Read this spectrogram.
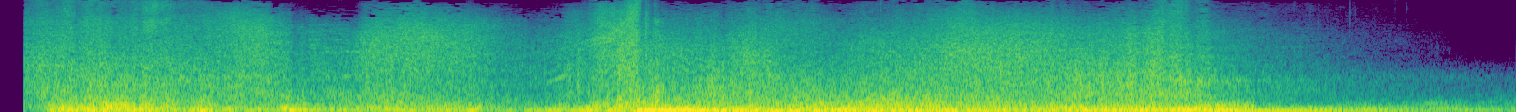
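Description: Fiery explosions roar and rumble.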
